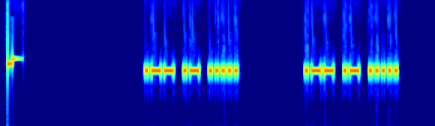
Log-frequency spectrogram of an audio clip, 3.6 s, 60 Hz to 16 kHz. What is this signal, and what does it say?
Morse code, heard as a keyed tone, about 42 wpm, 700 Hz. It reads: WA5 WA5
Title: USA Call Sign Prefixes - Repeated 2x - 45wpm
